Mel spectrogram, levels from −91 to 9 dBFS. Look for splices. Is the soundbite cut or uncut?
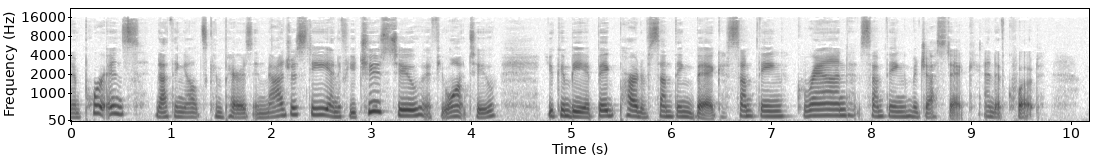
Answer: uncut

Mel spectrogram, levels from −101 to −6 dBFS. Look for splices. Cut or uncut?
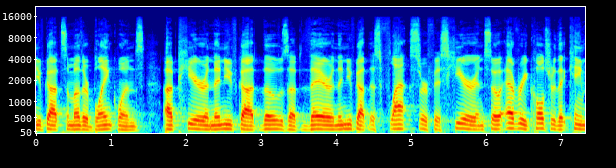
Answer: uncut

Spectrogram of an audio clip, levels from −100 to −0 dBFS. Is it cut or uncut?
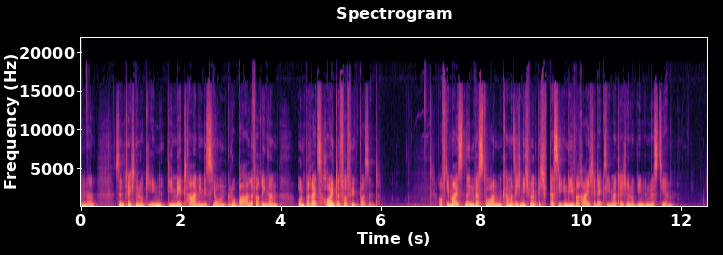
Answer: cut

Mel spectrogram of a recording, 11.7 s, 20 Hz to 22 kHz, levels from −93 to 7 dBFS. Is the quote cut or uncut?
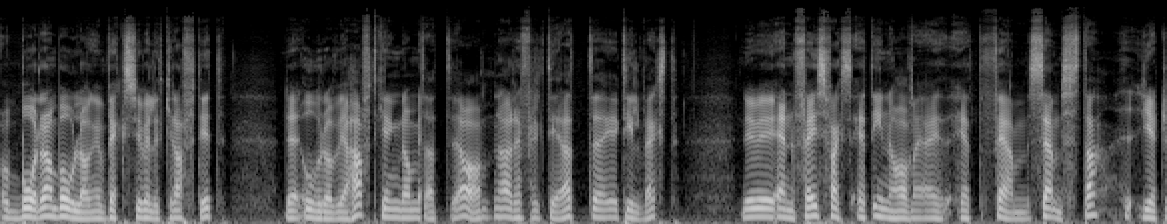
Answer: cut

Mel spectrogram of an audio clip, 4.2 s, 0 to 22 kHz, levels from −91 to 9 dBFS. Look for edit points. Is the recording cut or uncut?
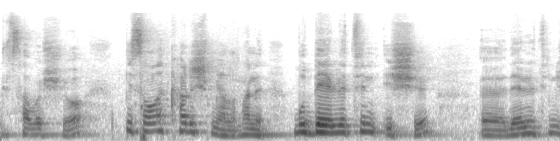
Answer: uncut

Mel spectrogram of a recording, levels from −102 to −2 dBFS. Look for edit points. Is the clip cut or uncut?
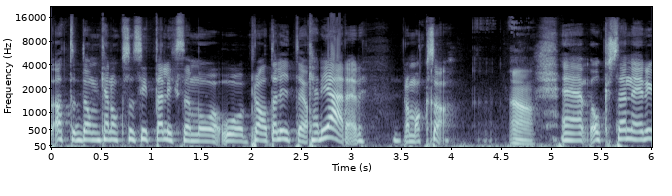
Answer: cut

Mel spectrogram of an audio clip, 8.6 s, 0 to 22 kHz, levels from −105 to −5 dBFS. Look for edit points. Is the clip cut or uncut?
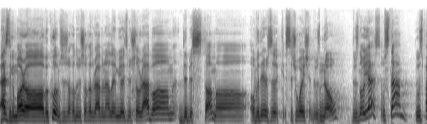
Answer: cut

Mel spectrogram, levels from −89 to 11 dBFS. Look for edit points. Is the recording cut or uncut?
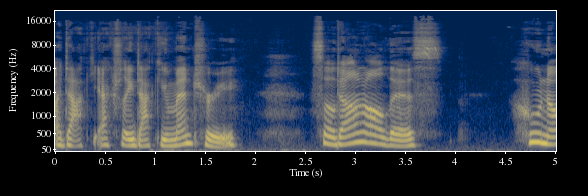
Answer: cut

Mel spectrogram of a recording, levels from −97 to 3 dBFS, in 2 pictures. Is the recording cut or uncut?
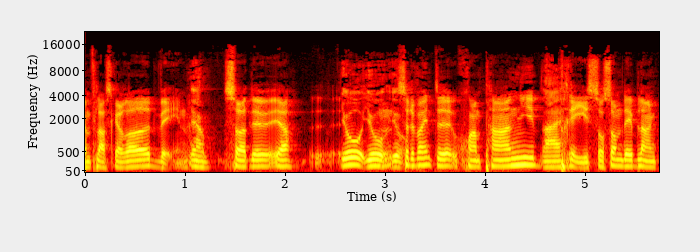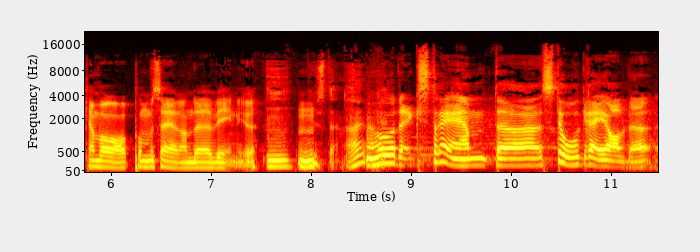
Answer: cut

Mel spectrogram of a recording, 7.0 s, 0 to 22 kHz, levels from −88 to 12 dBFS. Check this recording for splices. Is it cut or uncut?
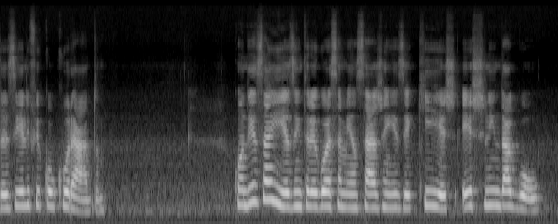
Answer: uncut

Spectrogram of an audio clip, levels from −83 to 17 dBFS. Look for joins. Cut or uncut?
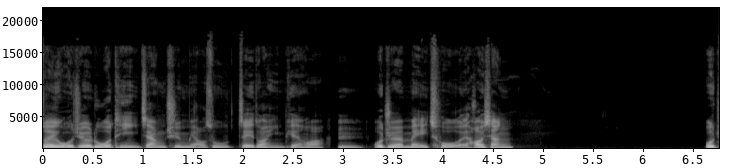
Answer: cut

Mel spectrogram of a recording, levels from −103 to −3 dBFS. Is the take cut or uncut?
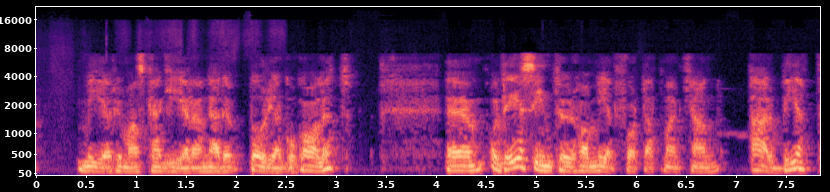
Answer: uncut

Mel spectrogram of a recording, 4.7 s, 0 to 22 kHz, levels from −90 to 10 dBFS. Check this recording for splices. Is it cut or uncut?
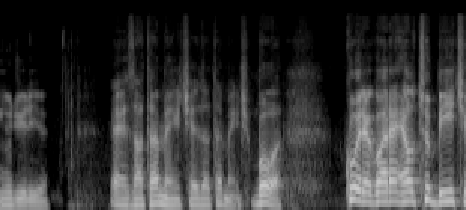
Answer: uncut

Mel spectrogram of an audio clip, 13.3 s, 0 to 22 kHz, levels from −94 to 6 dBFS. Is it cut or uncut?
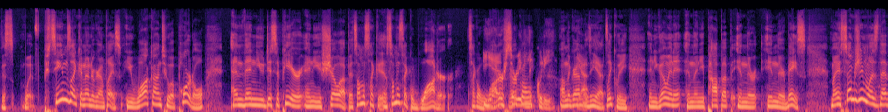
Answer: cut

